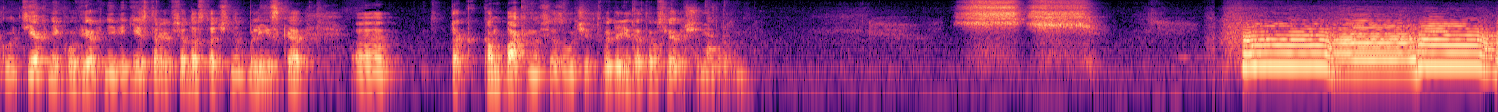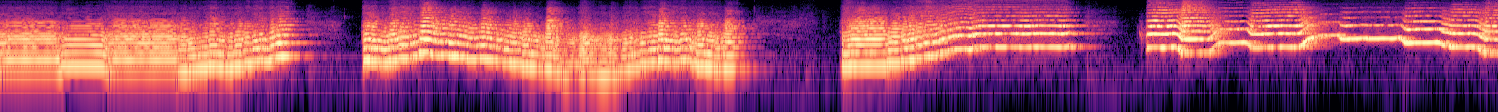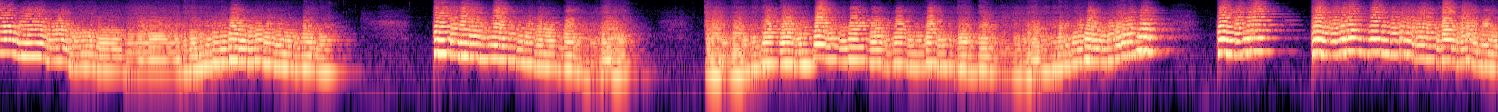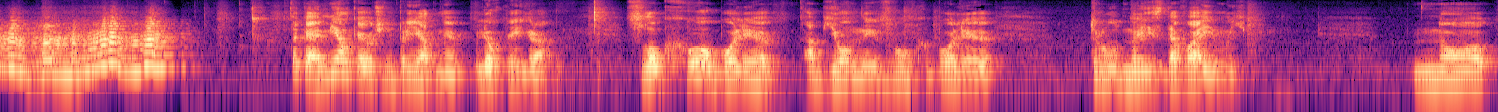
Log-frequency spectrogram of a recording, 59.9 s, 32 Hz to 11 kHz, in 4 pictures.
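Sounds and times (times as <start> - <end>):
breath hiss: 8.1 - 12.5
trumpet playing fast scale runs: 12.3 - 22.5, 23.4 - 33.4, 34.3 - 36.4, 37.0 - 46.9.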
